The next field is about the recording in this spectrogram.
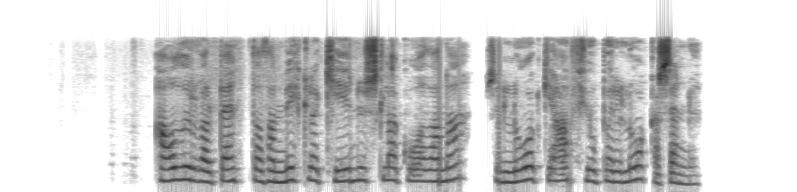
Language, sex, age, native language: Icelandic, female, 60-69, Icelandic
